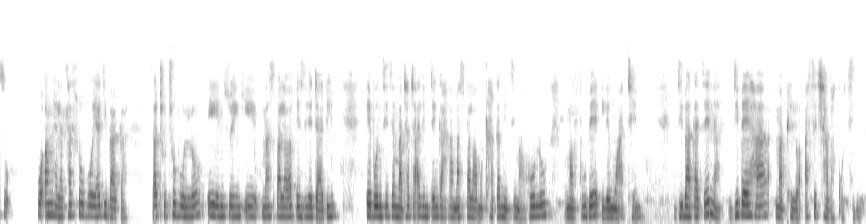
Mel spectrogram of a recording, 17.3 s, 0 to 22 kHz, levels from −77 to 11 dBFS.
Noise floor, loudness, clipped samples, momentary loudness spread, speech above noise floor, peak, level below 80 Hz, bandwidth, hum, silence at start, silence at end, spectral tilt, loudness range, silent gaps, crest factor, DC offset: -75 dBFS; -29 LUFS; under 0.1%; 11 LU; 46 dB; -12 dBFS; -66 dBFS; 7.6 kHz; none; 0 s; 0.05 s; -7.5 dB/octave; 2 LU; none; 18 dB; under 0.1%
